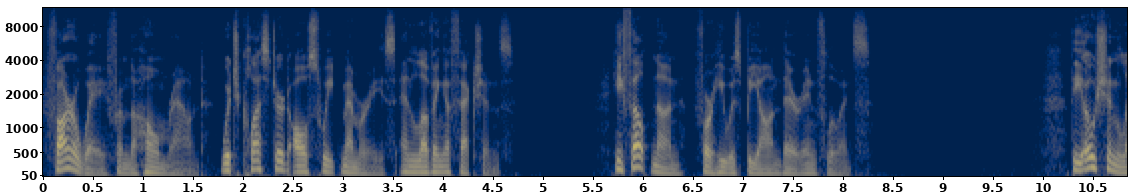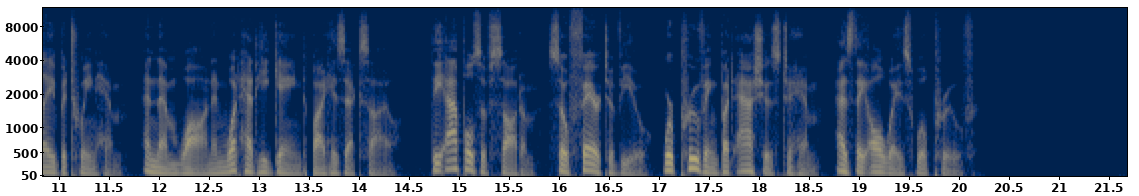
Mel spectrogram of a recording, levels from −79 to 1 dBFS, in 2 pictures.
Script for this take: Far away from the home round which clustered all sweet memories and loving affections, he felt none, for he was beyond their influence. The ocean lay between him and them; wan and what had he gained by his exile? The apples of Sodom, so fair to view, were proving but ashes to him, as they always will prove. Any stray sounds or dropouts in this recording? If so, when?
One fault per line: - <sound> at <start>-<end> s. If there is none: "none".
none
